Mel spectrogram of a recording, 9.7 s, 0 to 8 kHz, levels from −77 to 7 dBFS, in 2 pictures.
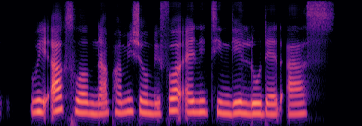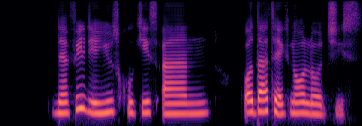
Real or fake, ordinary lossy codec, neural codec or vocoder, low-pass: fake; none; codec, 16 kHz, about 1 kbps, DyCAST, with the encoder's durations; none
